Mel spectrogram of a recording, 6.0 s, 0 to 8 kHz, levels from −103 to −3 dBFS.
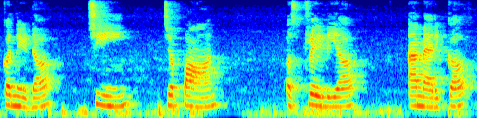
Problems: background sounds at intervals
